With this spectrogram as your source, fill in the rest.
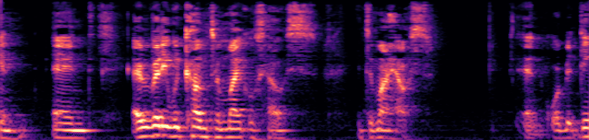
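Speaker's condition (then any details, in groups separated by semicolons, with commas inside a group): Cerebral palsy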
